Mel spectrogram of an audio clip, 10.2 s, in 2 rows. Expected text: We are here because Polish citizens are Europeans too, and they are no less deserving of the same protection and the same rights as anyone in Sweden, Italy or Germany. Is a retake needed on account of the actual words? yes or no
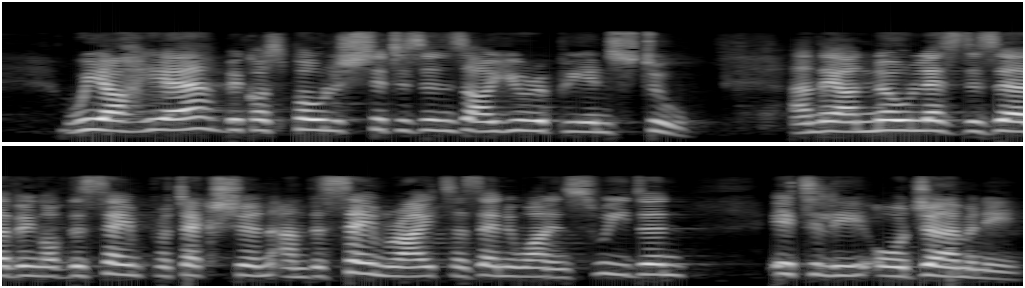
no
